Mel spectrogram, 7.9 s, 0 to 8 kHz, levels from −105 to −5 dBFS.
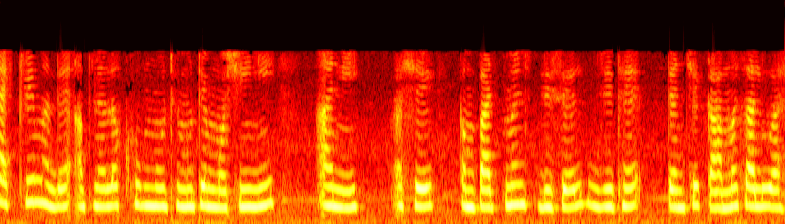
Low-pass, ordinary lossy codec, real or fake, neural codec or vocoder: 7.2 kHz; AAC, 16 kbps; real; none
